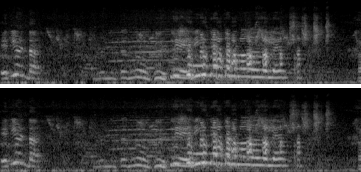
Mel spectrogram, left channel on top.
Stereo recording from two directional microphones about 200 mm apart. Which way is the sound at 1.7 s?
Centre (ahead or behind).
